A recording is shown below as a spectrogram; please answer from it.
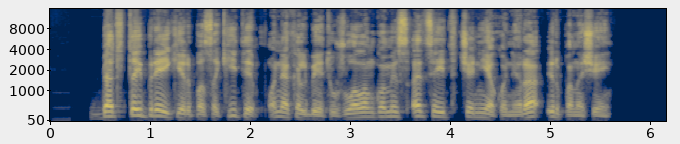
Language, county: Lithuanian, Panevėžys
